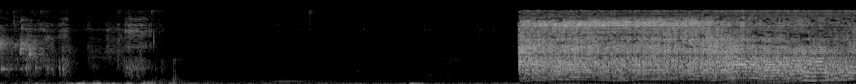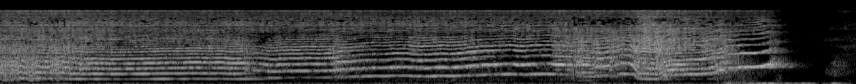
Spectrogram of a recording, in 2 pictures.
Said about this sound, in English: Yeah, see? Different tone. Starts off deep, gets high. And that, you think it should have been 5 seconds less. A normal, like a good fart would be 5 seconds less than that.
